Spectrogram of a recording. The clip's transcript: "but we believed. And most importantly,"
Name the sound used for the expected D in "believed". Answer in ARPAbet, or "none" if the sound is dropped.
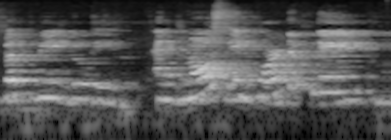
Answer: none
